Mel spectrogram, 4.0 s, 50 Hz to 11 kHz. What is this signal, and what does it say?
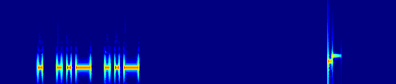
Morse code, heard as a keyed tone, about 25 wpm, 700 Hz. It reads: EUU
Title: USA Call Sign Postfixes - 3 Letters 25wpm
